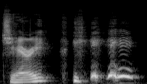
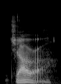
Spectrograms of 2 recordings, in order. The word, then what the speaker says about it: Jahre: Pronounced Jahre. German for year.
